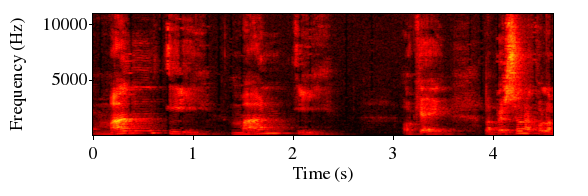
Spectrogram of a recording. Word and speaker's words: Manyi: Ho dovuto farmi mandare la registrazione della pronuncia, perché non è Mangi, Magné, Magné, ma è Man-I, ok?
